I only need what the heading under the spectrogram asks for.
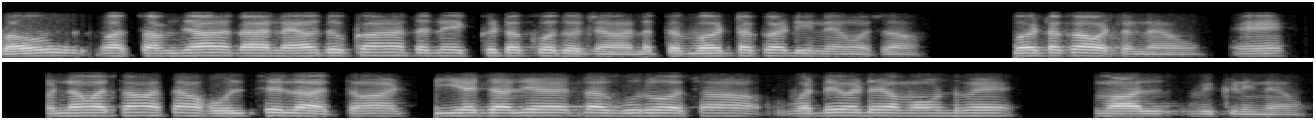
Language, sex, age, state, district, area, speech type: Sindhi, male, 18-30, Maharashtra, Thane, urban, conversation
